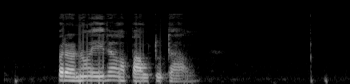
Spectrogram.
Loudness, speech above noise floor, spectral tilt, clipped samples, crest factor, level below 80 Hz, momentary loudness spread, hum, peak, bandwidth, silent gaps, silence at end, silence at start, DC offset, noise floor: -22 LUFS; 45 dB; -6.5 dB/octave; under 0.1%; 20 dB; -52 dBFS; 16 LU; none; -6 dBFS; 11.5 kHz; none; 1.55 s; 0.6 s; under 0.1%; -67 dBFS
